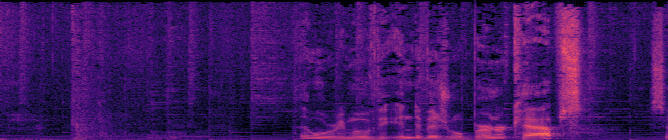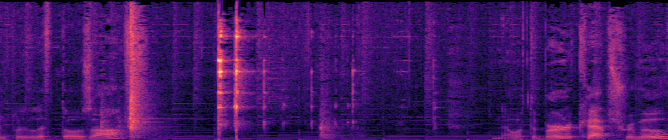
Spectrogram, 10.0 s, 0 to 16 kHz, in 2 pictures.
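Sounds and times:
background music: 0:00.0 - 0:10.0
metal burner caps clinking: 0:06.6 - 0:08.4.

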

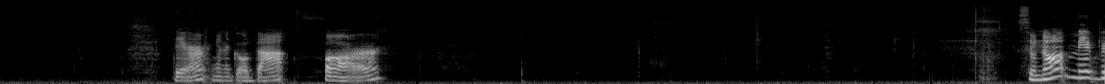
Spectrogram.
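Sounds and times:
marker drawing on paper: 0:01.9 - 0:05.3, 0:06.1 - 0:07.7.

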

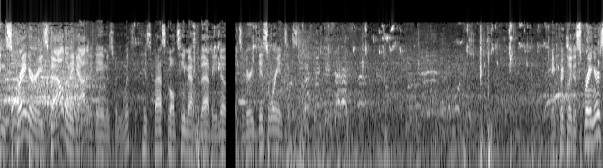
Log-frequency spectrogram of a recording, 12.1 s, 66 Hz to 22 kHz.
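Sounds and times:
sneaker squeaks: 0:06.3 - 0:08.5, 0:09.1 - 0:11.7.

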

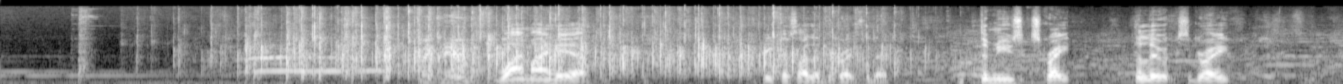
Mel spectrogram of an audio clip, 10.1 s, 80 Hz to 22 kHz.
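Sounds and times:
audience clapping: 0:01.0 - 0:07.3.

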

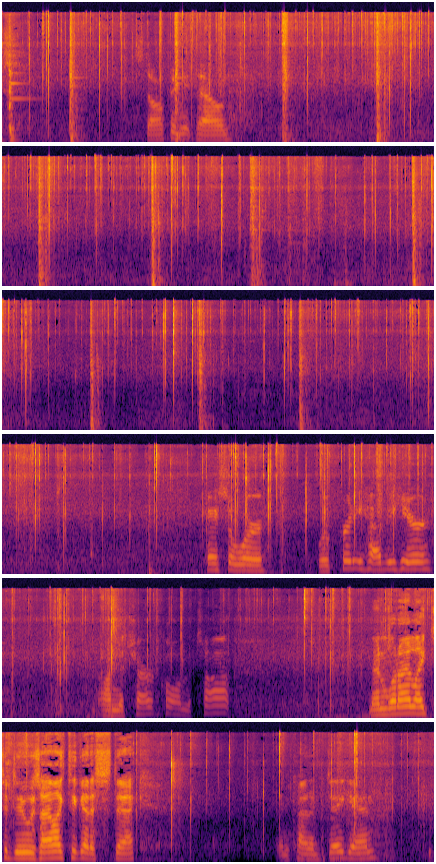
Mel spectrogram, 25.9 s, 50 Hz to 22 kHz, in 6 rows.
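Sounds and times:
metal blade crunching charcoal: 0:00.0 - 0:05.0, 0:05.7 - 0:06.2, 0:06.8 - 0:07.3
fire crackling: 0:00.0 - 0:25.9.

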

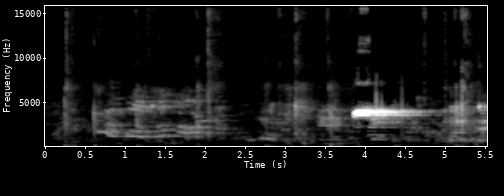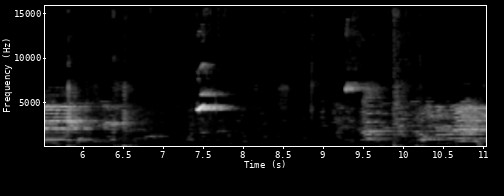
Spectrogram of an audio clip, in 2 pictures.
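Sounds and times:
girls calling and shouting: 0:00.0 - 0:08.2, 0:08.9 - 0:11.0.

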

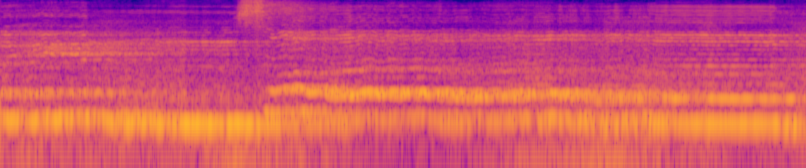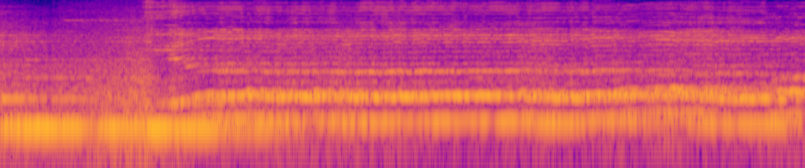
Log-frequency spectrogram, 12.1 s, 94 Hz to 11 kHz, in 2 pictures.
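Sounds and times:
girls singing in unison: 0:00.0 - 0:12.0.

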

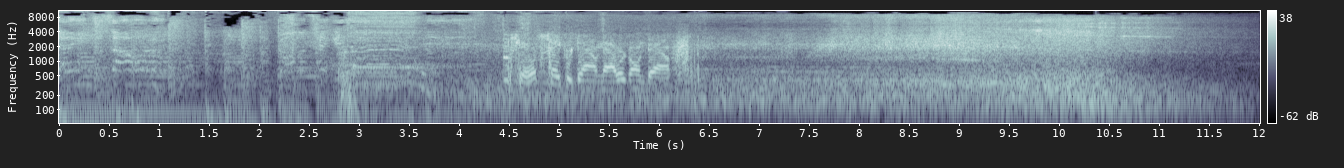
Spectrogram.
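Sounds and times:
propeller aircraft engine running: 0:02.8 - 0:12.0.

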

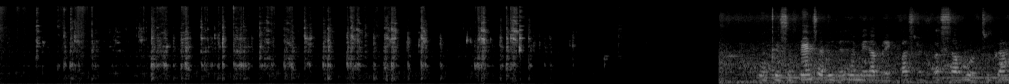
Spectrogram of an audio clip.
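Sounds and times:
metal spoon scraping a metal pan: 0:00.0 - 0:06.3.

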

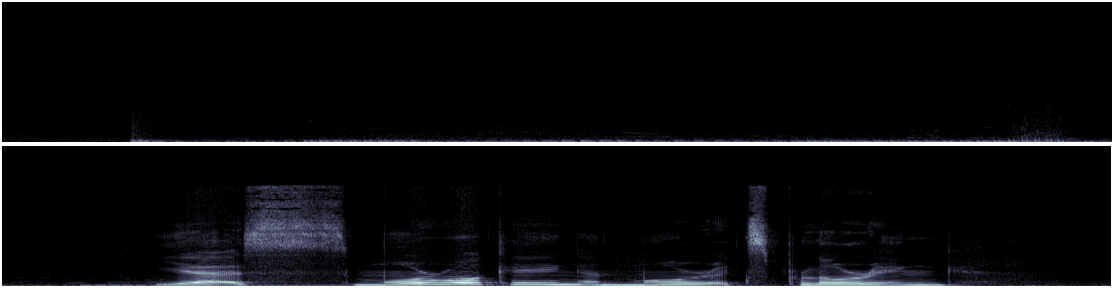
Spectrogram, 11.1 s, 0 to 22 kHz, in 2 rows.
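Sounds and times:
small engine chugging: 0:00.7 - 0:07.1.

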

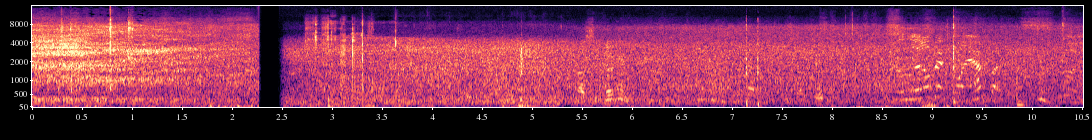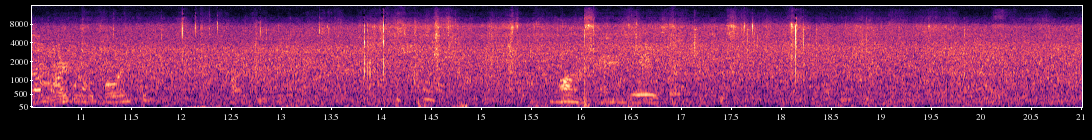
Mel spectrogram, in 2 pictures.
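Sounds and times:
steady outdoor hiss: 0:00.0 - 0:21.0.

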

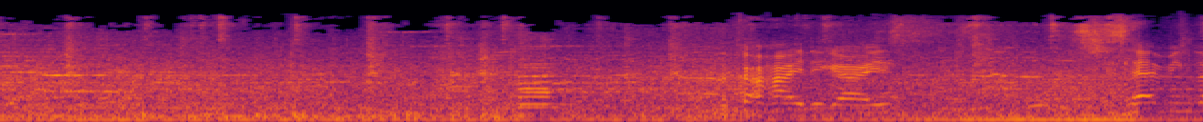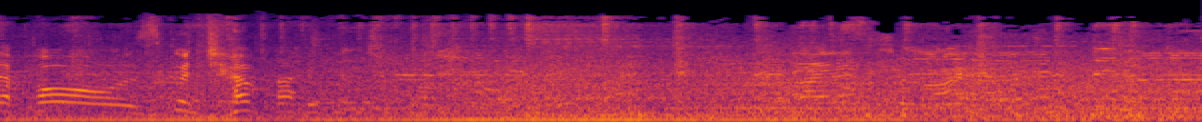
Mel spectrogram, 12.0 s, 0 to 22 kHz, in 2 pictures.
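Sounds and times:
city traffic rumble: 0:00.0 - 0:12.0
music playing: 0:00.0 - 0:12.0.

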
